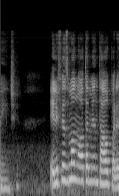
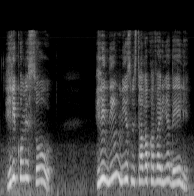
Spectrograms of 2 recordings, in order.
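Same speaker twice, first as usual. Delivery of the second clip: high, raised protesting voice; boy insisting the other one started it; defensive protest; 7 semitones higher, 4 dB louder than usual. Acted. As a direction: justify yourself quickly. Sirius defending himself.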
